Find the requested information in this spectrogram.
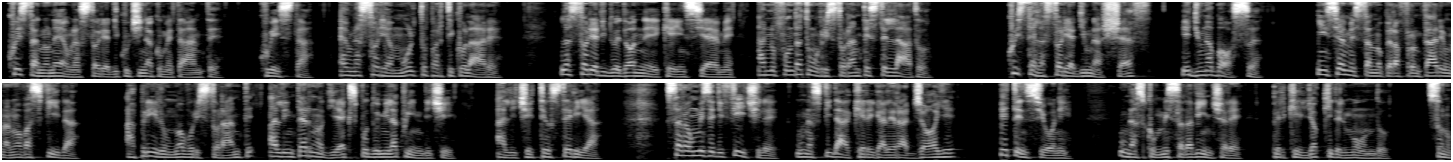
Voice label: italian voice over male commercial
